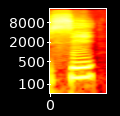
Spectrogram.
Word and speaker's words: c'est: You cancel this when you pronouncing it. The only thing left is this, which produce it become like say. So this, when I combine this one like this, you don't pronounce that S there, become c'est ma maman,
